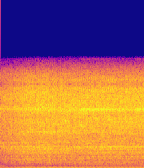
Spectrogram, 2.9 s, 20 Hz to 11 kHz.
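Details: 1995 VW Pointer, idling after reassembly and fixing a noise the owner thought was internal engine damage: steady, even idle with smooth low rumble, no knock or tick. Normal idle.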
